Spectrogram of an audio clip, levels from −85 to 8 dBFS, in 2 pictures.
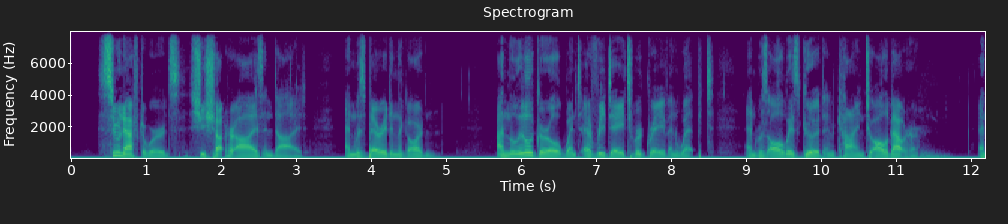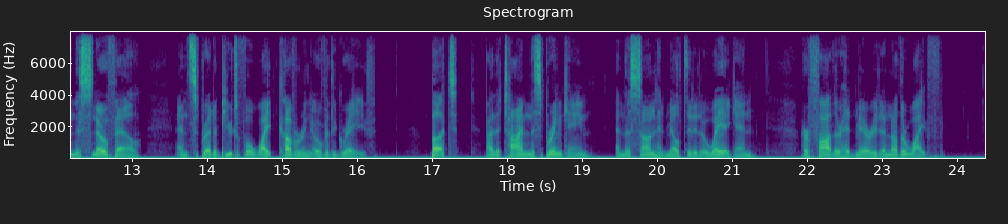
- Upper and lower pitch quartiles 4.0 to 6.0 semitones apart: Yes, average, 4.3 semitones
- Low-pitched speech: Yes, low, 125 Hz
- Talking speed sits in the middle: Yes, average, 170 wpm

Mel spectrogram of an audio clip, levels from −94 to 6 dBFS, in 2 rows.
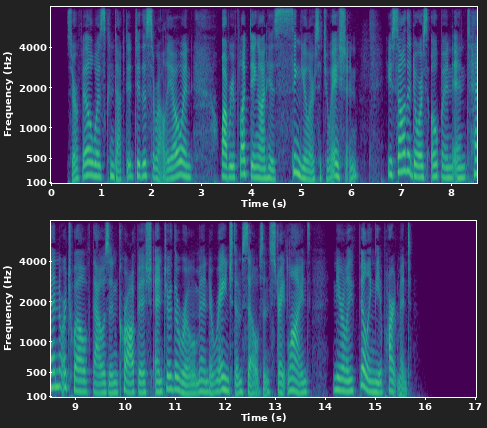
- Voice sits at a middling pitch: Yes, medium, 175 Hz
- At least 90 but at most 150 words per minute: Yes, slow, 135 wpm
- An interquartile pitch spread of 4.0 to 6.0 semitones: No, average, 3.6 semitones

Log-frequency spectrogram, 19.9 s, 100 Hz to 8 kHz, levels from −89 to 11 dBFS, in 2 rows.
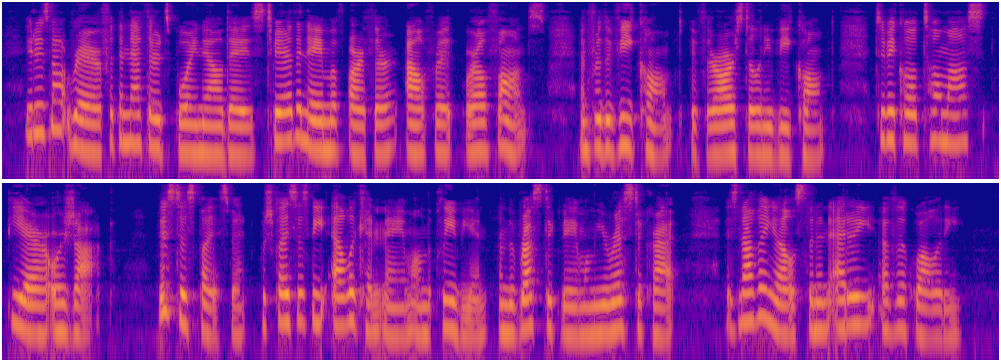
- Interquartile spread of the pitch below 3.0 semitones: No, average, 4.3 semitones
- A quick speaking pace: No, average, 175 wpm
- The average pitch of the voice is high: Yes, high, 205 Hz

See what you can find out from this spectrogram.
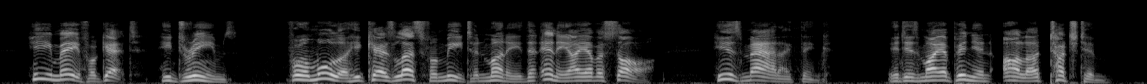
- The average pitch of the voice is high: No, medium, 175 Hz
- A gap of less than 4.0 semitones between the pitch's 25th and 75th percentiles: No, wide, 5.5 semitones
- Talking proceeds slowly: No, average, 165 wpm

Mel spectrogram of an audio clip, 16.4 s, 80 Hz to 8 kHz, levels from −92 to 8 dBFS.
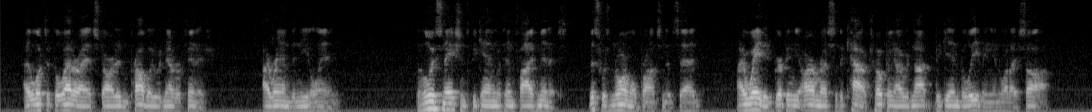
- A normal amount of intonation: No, narrow, 2.2 semitones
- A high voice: No, low, 100 Hz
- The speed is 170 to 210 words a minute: Yes, average, 175 wpm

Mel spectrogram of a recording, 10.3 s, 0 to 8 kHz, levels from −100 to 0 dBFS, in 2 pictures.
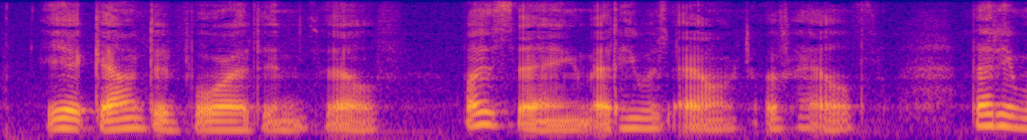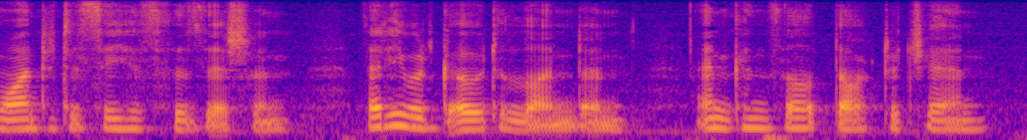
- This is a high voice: No, medium, 170 Hz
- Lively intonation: No, average, 2.9 semitones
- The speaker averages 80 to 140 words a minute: No, average, 175 wpm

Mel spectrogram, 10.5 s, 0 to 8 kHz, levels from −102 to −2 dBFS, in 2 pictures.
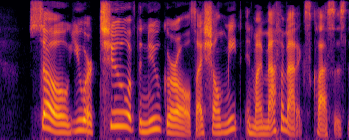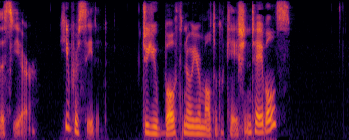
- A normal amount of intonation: No, wide, 6.5 semitones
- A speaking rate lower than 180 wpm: Yes, average, 150 wpm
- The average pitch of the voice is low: No, medium, 175 Hz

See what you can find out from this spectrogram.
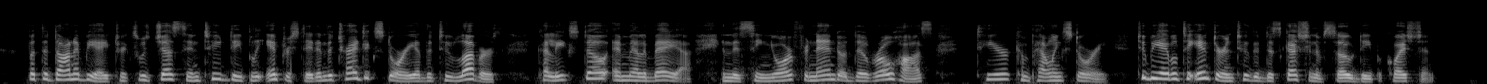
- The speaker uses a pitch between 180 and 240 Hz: Yes, high, 190 Hz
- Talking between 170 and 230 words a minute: Yes, average, 175 wpm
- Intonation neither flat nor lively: No, wide, 6.3 semitones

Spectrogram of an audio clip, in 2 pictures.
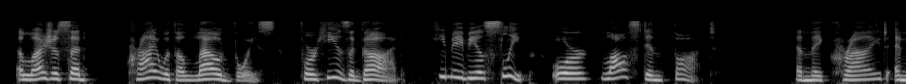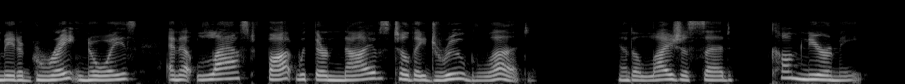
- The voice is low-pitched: No, high, 220 Hz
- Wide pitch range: No, average, 4.3 semitones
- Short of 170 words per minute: No, average, 180 wpm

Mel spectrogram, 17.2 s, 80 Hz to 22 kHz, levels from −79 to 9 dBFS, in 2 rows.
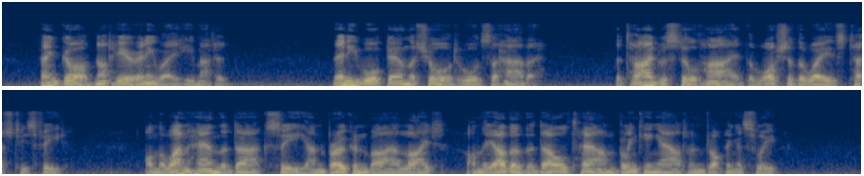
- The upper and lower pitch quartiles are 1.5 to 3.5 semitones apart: No, average, 4.9 semitones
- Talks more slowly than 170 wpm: No, average, 180 wpm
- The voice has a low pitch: Yes, very low, 95 Hz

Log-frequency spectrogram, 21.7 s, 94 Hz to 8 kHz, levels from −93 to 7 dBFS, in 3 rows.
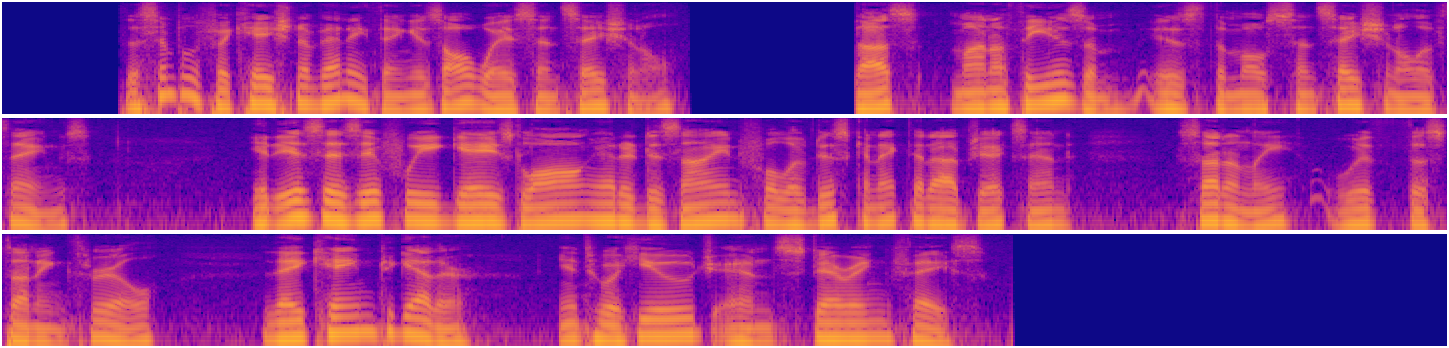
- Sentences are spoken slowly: Yes, slow, 120 wpm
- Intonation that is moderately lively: Yes, average, 4.5 semitones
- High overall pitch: No, low, 115 Hz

